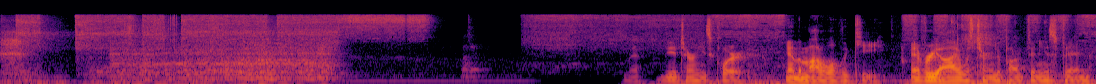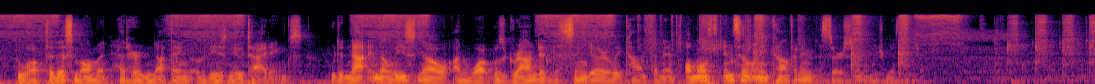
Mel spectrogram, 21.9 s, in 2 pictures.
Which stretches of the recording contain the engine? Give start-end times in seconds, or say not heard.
0.0-3.4.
